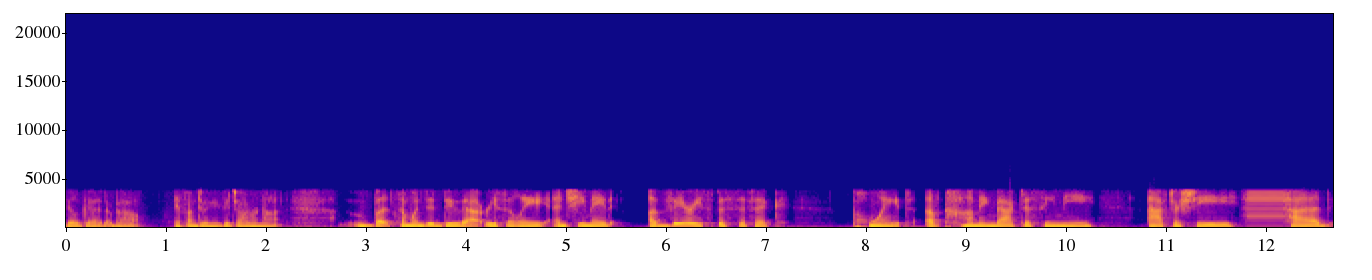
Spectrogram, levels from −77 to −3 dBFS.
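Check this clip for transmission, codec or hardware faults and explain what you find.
One hardware fault is present near the end of the telephone-band speech. A system hang loop runs from 11.81 to 12.16 s: the system froze while the audio hardware kept replaying the same 10.67 ms slice, which fits a 512-sample buffer. It is heard as a steady buzz at about 94 Hz.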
